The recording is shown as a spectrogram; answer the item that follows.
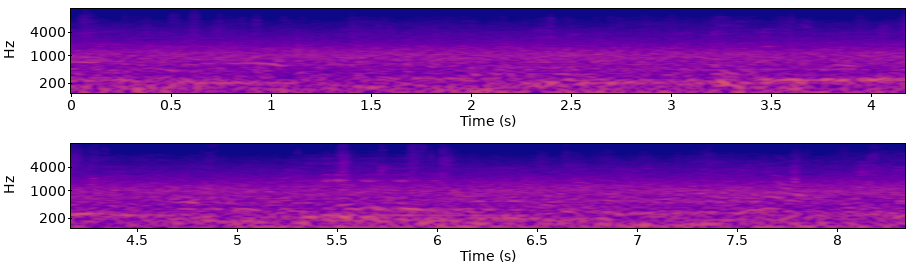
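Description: Outdoor crowd background: indistinct chatter of people nearby over a steady wash of noise, with a few faint clicks.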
